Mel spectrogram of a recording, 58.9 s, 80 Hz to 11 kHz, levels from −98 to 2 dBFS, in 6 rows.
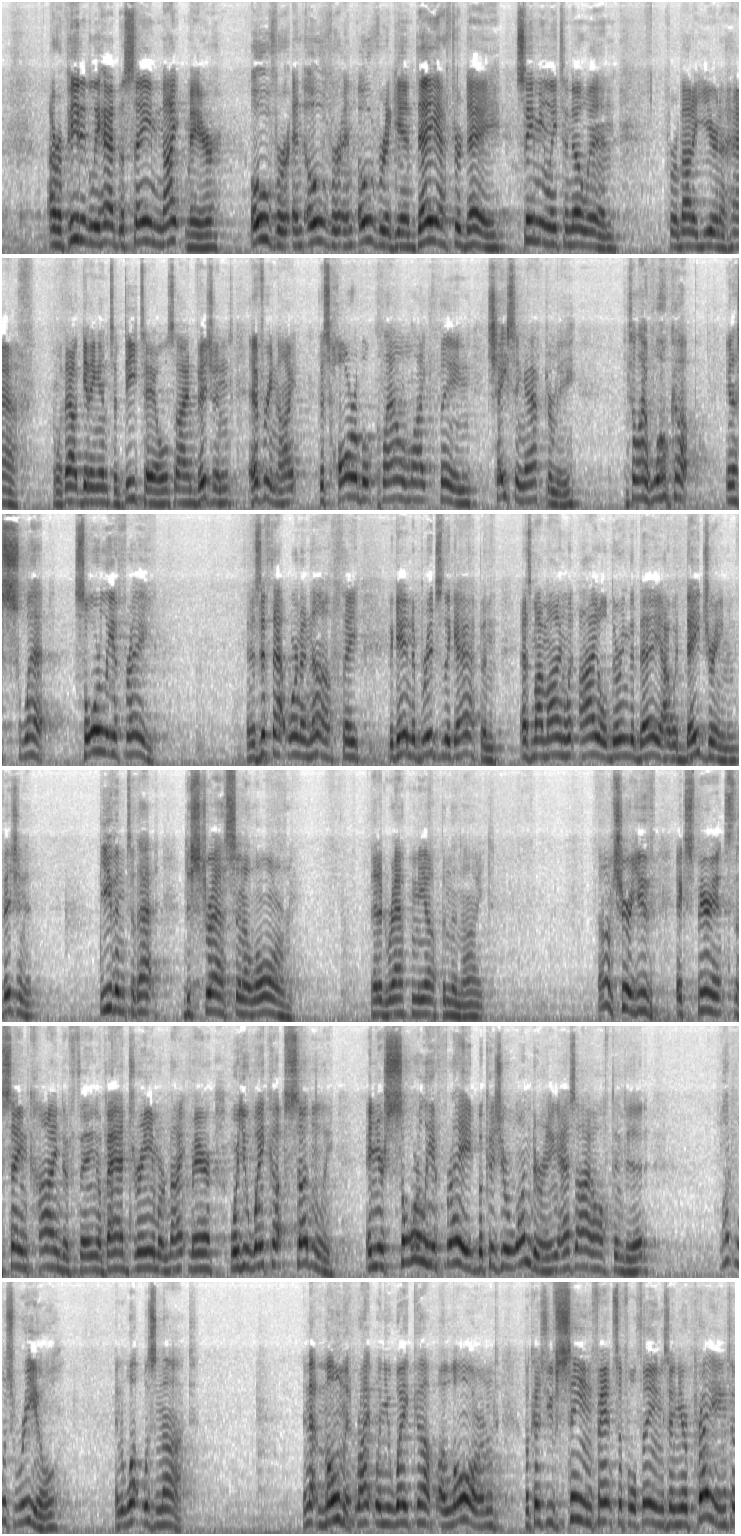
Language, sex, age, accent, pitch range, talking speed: English, male, 40-59, American, 170-230 Hz, 150 wpm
